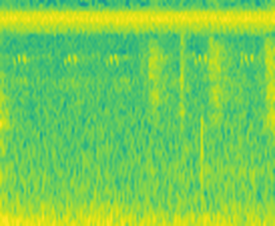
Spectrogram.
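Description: Near silence, with faint crickets chirping steadily in the background.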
